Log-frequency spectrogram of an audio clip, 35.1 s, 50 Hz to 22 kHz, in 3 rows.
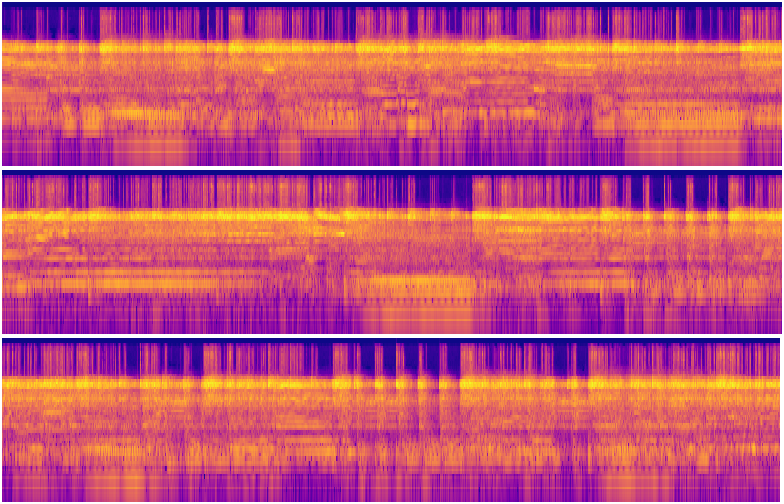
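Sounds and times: electric guitar metal chords: 0.0 - 35.0.

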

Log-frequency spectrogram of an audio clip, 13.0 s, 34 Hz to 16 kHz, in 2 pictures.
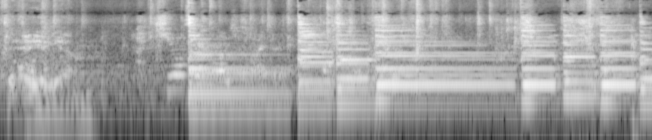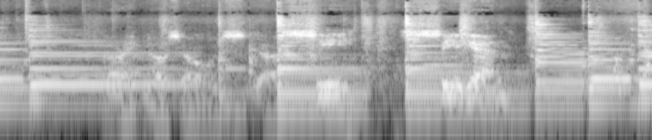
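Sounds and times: acoustic guitar chords strummed: 0.0 - 13.0.

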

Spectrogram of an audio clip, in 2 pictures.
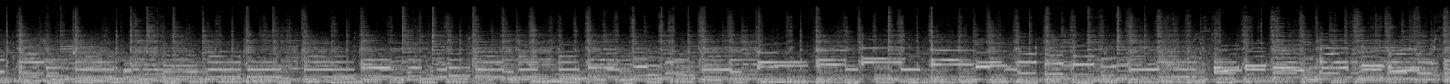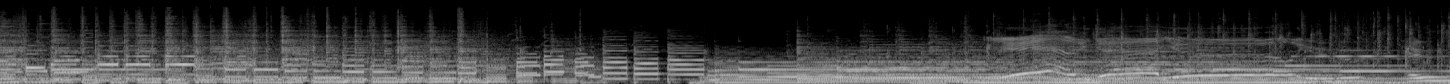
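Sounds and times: acoustic guitar: 0.0 - 29.0
electric keyboard: 0.0 - 29.0.

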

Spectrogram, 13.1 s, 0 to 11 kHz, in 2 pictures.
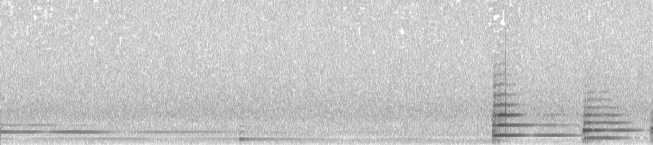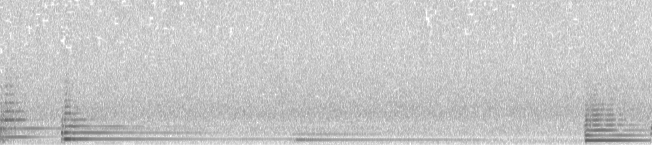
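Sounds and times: piano single notes: 0.0 - 3.4, 4.9 - 11.3, 12.3 - 13.0.

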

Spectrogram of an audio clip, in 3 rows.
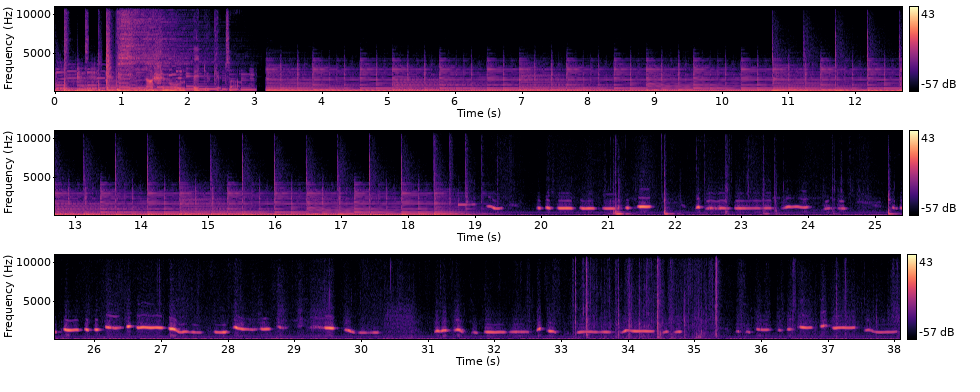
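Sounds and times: guitar music: 0.0 - 19.2
person whistling a tune: 18.6 - 21.7, 22.3 - 24.6, 25.2 - 30.4, 31.1 - 35.0, 35.6 - 38.0.

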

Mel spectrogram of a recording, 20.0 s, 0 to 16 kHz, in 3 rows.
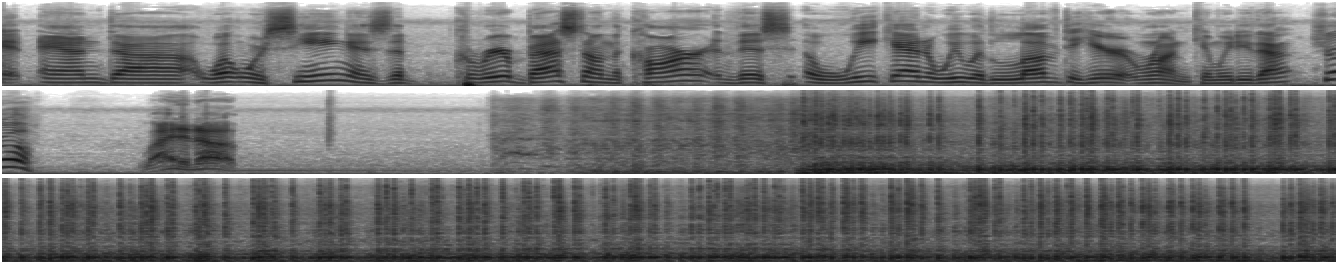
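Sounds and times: engine starter cranking: 9.1 - 13.7
car engine running loudly: 9.4 - 20.0.

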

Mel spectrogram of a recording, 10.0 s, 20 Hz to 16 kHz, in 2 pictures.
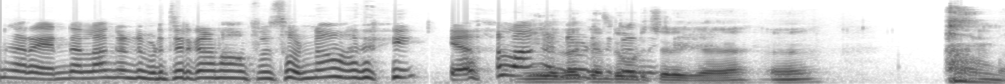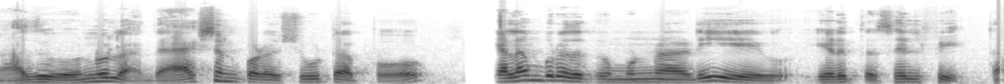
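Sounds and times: people talking in interview: 0.0 - 4.2.

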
